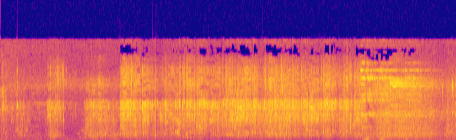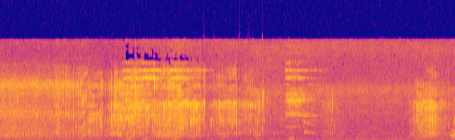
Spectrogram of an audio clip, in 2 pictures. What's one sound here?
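Video game sound effects play as a shark crunches through prey.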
